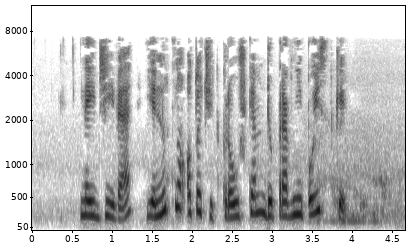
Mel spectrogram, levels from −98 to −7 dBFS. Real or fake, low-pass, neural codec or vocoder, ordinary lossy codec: real; 7.2 kHz; none; MP3, 48 kbps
